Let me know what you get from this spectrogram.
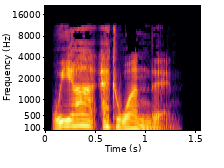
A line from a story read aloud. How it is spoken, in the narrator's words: said Poirot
